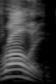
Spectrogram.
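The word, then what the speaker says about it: Rollie: fingers wait a minute Raleigh that's not spell that listen how's it spelled Ry but it's Raleigh Raleigh fingers canotes LIF I mean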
